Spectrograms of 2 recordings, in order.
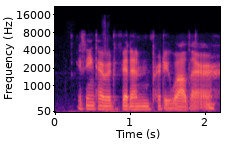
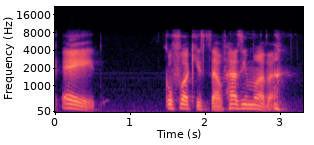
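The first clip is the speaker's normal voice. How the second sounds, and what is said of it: Put-on Boston accent. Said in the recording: “I can't do Boston accents.”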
